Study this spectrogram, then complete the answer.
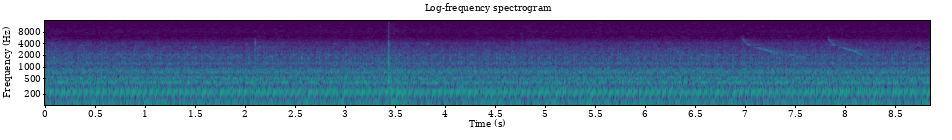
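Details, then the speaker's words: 2000 Jeep Wrangler 4.0 with a budget electric cooling fan, engine warmed up to about 210°F at idle: the fan kicks on with a constant airy rush, no rattles or ticks; normal electric cooling fan operation. "thermostat should be open right there maybe it was already open there goes the fan fan just kept on"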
